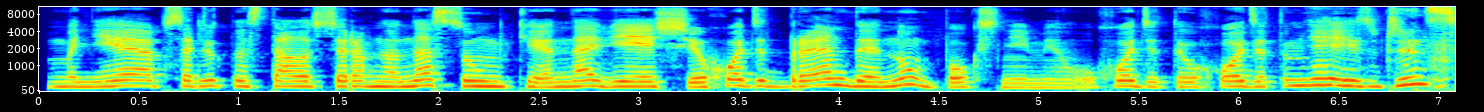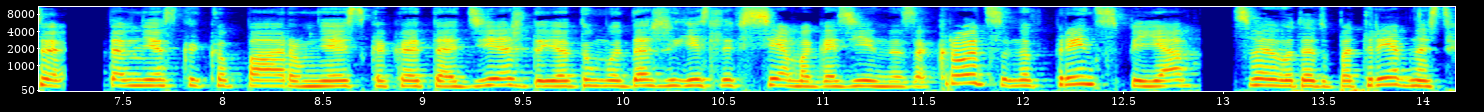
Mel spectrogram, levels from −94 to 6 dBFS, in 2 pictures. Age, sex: 20-39, female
